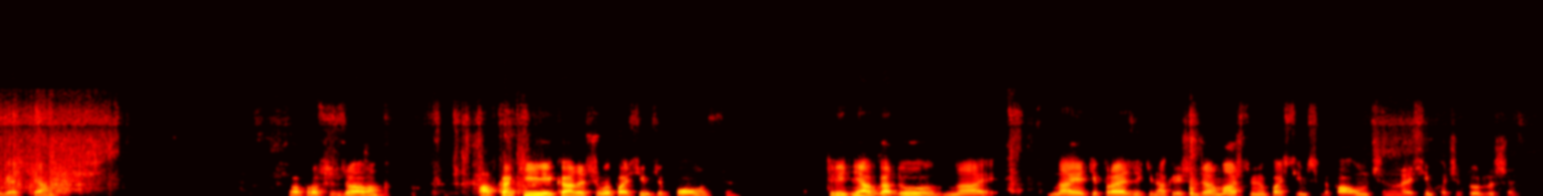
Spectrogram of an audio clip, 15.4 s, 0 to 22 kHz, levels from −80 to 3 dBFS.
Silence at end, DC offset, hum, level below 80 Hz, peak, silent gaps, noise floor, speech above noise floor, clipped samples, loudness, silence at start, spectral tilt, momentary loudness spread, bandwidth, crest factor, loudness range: 0.3 s; under 0.1%; none; -72 dBFS; -2 dBFS; none; -87 dBFS; 62 dB; under 0.1%; -25 LUFS; 0 s; -5 dB/octave; 18 LU; 11.5 kHz; 24 dB; 7 LU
